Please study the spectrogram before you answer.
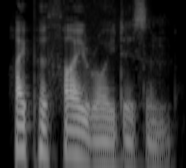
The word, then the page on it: hypothyroidism: British English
